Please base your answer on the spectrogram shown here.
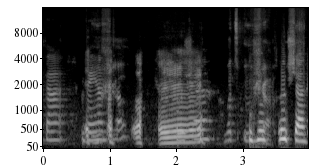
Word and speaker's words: Usha: Usha. It's her name. USHA is how you say it. Or Yes. spell it, I'm sorry.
